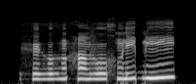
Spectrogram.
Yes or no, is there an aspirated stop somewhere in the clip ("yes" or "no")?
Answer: no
